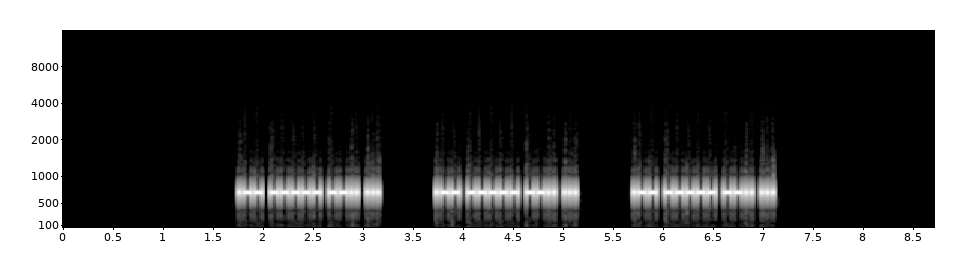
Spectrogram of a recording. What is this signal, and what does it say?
Morse code, heard as a keyed tone, about 41 wpm, 700 Hz. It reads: W0ZS W0ZS W0ZS
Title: USA Call Signs - 4 Characters - Repeated 3x - 45wpm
